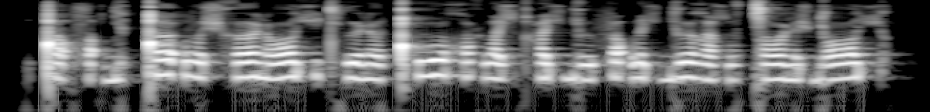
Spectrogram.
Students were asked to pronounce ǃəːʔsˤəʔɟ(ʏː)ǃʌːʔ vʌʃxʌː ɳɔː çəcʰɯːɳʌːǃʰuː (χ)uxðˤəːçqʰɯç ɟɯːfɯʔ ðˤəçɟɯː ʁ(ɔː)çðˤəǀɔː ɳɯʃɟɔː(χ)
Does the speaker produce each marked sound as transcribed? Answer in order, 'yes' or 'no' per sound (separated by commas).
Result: no, yes, no, no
